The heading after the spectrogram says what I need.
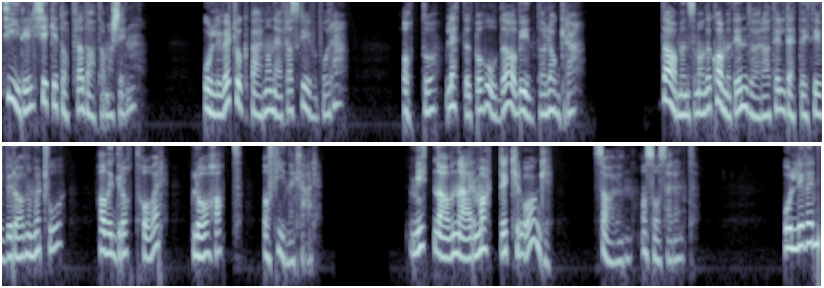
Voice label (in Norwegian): barnebok, Norwegian; female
